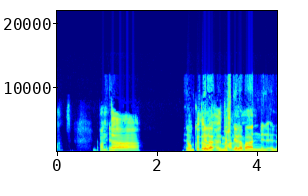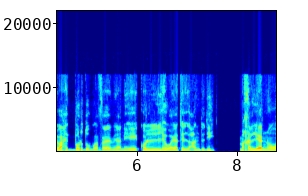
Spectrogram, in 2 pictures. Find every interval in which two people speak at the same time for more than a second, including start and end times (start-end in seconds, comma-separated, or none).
2.6-4.0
